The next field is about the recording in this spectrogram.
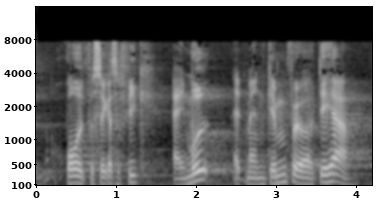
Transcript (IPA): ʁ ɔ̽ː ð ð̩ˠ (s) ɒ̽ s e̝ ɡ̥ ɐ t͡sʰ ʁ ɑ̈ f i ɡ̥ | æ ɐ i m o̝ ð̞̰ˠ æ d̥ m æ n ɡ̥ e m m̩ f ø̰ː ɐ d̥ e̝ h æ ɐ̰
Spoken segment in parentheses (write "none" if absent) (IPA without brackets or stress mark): f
